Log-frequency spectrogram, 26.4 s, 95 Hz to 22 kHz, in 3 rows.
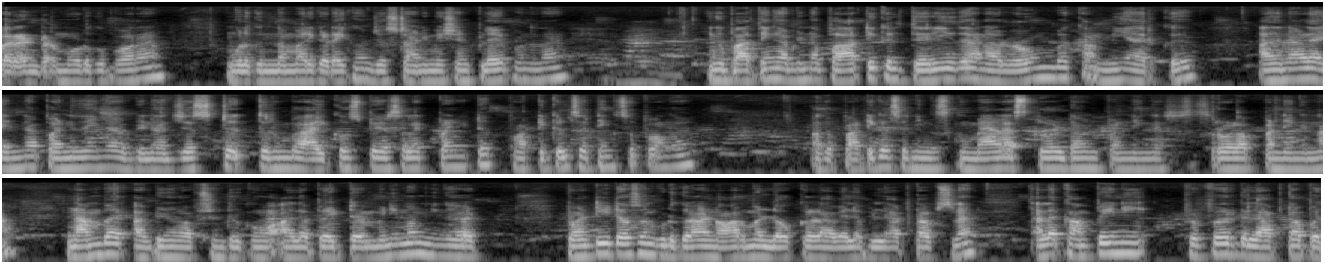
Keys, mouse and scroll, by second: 2.5 click, 3.2-4.5 scroll up 5, 5.3 click, 6.0-6.8 scroll down 2, 10.4 click, 12.6 click, 15.0-16.6 scroll up 10, 16.6-17.9 drag, 17.9 BackSpace, 19.1 0, 22.8 click, 24.9-25.4 drag, 25.9 click.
